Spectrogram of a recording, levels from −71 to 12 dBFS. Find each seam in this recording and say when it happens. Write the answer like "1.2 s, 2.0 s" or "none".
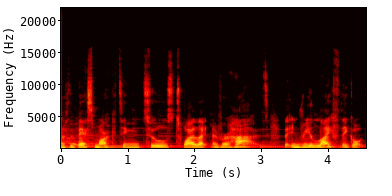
none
